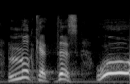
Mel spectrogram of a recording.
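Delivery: ordinary delivery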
